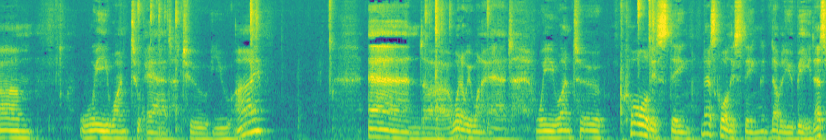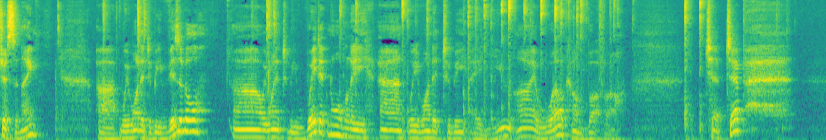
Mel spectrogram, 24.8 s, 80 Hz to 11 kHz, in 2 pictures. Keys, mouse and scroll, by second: 1.8-3.7 typing, 6.5 shift+space, 7.3 shift+8, 9.3 w, 9.5 b, 9.7 space, 14.1 t, 14.4 space, 16.1 1, 16.4 space, 17.7-21.6 typing, 22.6 shift+9, 22.9 shift+9.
